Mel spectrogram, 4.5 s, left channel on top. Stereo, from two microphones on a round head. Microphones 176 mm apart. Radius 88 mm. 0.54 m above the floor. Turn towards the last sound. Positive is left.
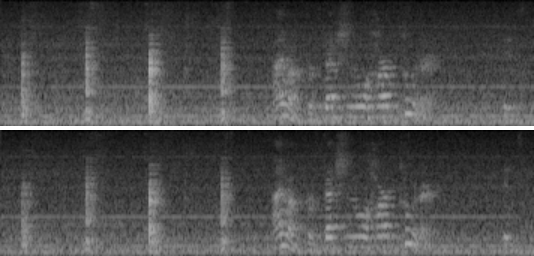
turn(degrees=-35)  # may be behind; listen again after turning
